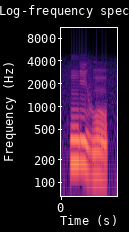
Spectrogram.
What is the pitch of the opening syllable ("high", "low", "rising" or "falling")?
falling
